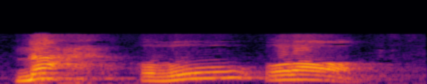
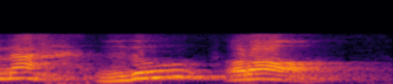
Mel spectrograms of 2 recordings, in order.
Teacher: مثلا تأتي كلمة محظورا وقولها محذورا، من التفخيم للظاء عمل ترقيق، فانقلبت من ظاء إلى ذاء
